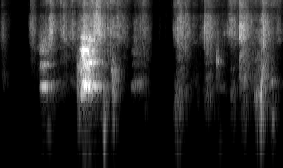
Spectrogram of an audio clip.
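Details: Cavalier King Charles Spaniel puppies snuggling indoors in a home raising emotional support animals, on a warm Friday morning; a string of short yips and whimpering squeals, one louder cry near the middle, then softer broken yelps.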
